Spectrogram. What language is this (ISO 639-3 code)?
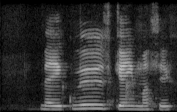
isl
